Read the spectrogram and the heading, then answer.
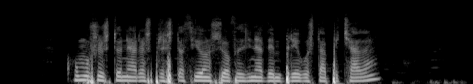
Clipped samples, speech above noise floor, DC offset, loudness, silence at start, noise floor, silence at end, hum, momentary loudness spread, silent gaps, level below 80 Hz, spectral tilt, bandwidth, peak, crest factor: under 0.1%; 51 dB; under 0.1%; -21 LUFS; 0.75 s; -71 dBFS; 0.95 s; none; 7 LU; none; -34 dBFS; -7.5 dB/octave; 9.4 kHz; 0 dBFS; 22 dB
